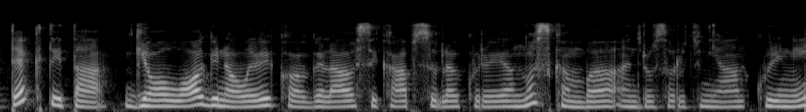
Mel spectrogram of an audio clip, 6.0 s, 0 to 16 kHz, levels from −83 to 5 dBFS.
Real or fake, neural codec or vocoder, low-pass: fake; codec, 16 kHz, 16 kbps, FunCodec, trained on LibriTTS, 50 frames a second; 7.2 kHz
